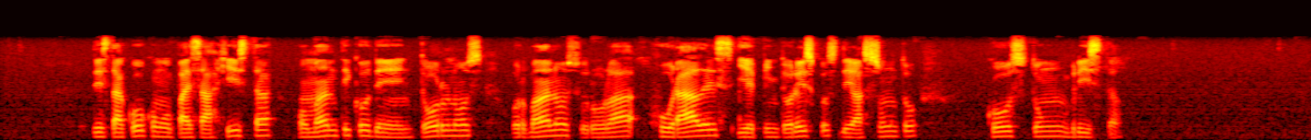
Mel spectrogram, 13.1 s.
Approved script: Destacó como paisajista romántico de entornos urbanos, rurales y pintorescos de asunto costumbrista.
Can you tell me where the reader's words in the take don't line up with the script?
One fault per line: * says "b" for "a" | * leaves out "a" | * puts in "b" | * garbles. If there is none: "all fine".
all fine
